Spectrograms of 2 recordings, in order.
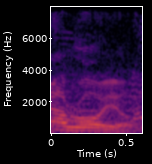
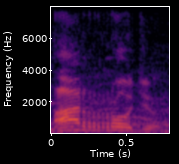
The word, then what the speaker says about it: Arroyo: How do you say that? Arroyo? Say it again. Arroyo. Arroyo. Sí. Okay, I like that. Not Arroyo. No. Arroyo.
